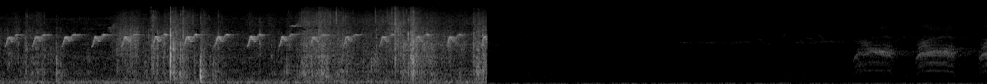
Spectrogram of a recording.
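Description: A bird calling in a rapid run of short, high chirps, about four a second, over rustling and light knocks; it all cuts off abruptly about halfway. Near the end a crow caws three times.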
